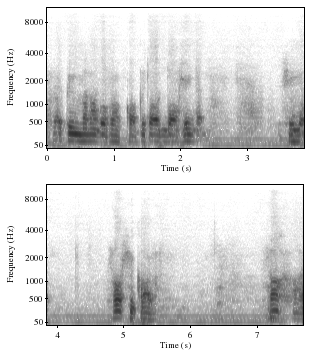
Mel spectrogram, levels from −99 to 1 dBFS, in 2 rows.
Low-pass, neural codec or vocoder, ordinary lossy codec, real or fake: 9.9 kHz; codec, 44.1 kHz, 2.6 kbps, DAC; Opus, 64 kbps; fake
